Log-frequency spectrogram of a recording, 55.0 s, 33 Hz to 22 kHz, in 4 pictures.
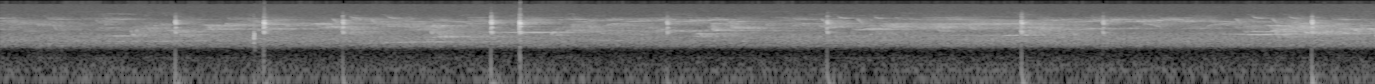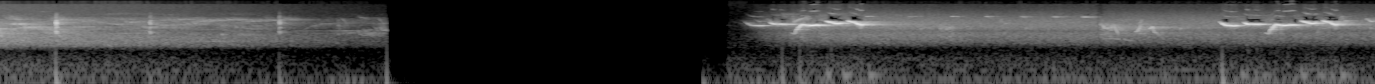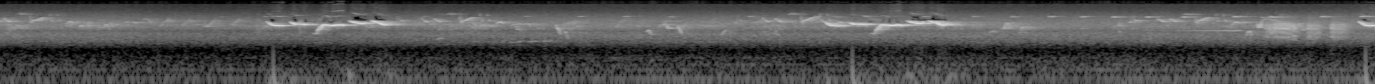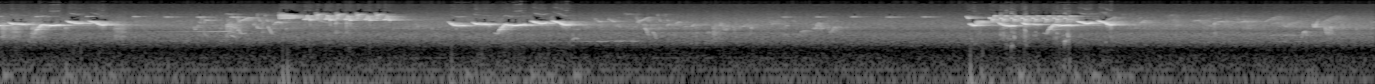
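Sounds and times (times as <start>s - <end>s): faint high ticking: 0.0s - 16.7s
buzzy bird call: 0.0s - 16.8s
bird whistling song: 0.0s - 17.5s, 21.2s - 22.7s, 34.0s - 37.8s, 38.6s - 49.6s, 50.9s - 52.7s.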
